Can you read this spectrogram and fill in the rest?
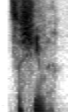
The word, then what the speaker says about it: Tsushima: Finally, Ghosts of Tsushima or how do you say it? Tsushima. Right? John, yeah. Does that sound right? – Yeah.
